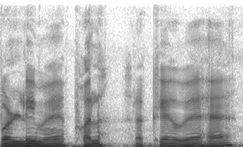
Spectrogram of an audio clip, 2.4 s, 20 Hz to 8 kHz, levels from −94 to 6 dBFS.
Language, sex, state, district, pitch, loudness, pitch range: Hindi, male, Uttar Pradesh, Saharanpur, 110 Hz, -17 LUFS, 105-115 Hz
